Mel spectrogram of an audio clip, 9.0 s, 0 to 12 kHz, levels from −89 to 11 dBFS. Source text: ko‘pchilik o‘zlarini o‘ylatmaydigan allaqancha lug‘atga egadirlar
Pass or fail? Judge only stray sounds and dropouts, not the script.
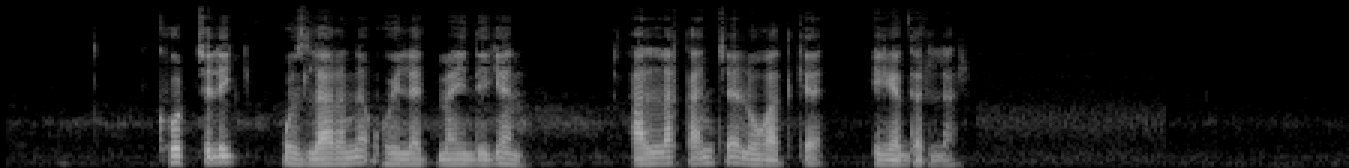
pass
